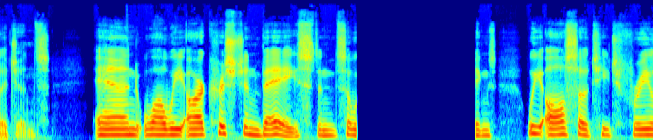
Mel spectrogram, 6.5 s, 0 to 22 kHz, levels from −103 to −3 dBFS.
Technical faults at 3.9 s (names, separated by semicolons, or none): audio dropout to silence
